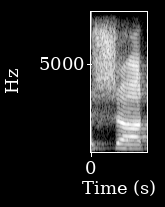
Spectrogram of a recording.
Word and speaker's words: shirt: Cái từ shirt này nè, con hình dung nó như là cái chữ s nặng của Việt Nam á. Nó như này nè. S ơ tờ ớt nặng shirt.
